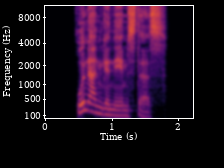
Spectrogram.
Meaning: strong/mixed nominative/accusative neuter singular superlative degree of unangenehm
- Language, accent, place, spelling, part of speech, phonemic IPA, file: German, Germany, Berlin, unangenehmstes, adjective, /ˈʊnʔanɡəˌneːmstəs/, De-unangenehmstes.ogg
